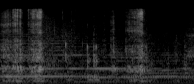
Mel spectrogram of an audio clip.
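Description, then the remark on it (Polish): Steady rasping strokes against linden (lime) wood as it is carved, a few scraping passes in a row with brief pauses between them, bright and dry in texture, with no one talking. “No i ja lubię na przykład zapach lipy. I to jest ten dźwięk, który uspokaja, który jest miły.”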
